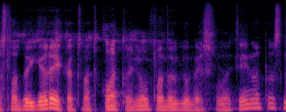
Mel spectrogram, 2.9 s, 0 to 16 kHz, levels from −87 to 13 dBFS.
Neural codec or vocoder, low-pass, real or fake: codec, 32 kHz, 1.9 kbps, SNAC; 14.4 kHz; fake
